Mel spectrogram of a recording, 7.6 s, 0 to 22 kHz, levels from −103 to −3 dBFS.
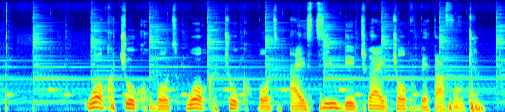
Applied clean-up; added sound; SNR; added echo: none; Clock; 18 dB; none.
